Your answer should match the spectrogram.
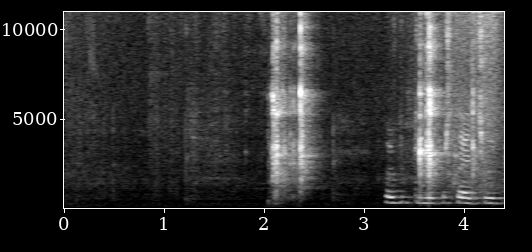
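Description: A short clatter of small plastic lotto chips and cards being handled on the table, about two seconds in. A voice begins near the end.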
